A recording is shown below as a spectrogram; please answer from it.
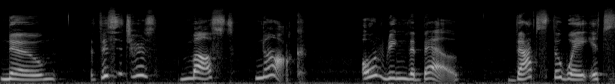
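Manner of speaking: fake stuck-up British accent. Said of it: "turning British".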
